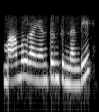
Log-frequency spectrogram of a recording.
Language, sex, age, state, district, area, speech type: Telugu, female, 18-30, Andhra Pradesh, Annamaya, rural, conversation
